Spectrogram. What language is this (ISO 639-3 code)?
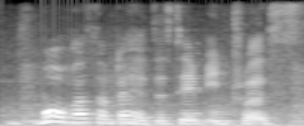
eng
